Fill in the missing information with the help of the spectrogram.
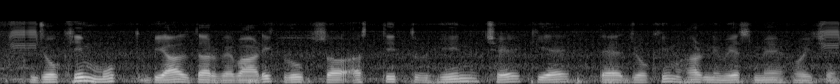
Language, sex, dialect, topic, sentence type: Maithili, male, Eastern / Thethi, banking, statement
